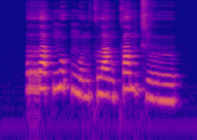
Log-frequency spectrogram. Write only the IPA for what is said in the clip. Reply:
ra˥˩t̚ŋu˥˩ʔŋu˩˦n kla˧ŋka˥˩mt͡ɕɯː˨˩

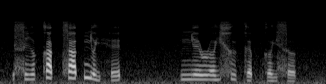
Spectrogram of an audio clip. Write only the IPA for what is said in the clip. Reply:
si˧˥ə̯ka˦˥k̚sa˦˥t̚ ɲə˨˩˨jhe˦˥t̚ | ɲe˧ɹə˧˥j xɨ˨˩˨kɛ˨˩p̚kə˨˩j sə˨˩k̚

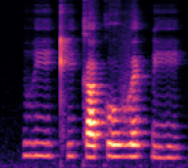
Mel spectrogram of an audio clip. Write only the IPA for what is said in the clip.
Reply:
βiː˦kʰi˦ka˦ ko˦vɛ˦ k͡pi˦

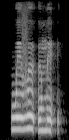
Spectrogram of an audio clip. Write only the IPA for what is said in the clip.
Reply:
wevɘʔɘmeʔ

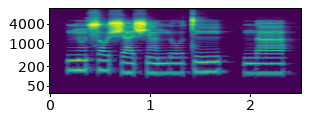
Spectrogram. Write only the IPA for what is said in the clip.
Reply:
nũ˦sɔ˦ʃa˧ʃã˧ no˧tĩ˦ | na˧

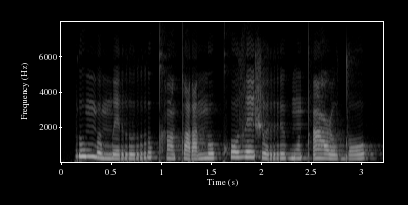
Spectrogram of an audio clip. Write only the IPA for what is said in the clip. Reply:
ɾu˥ mɵ˩me˩ru˩ ru˧kʰã˩˧tˤɐ˩ɾɐ˩˧ no˧kʰo˥ze˥ʃɵ˩ rʉ˧bõ˧ tʼã˧ʕu˩ do˩˧

